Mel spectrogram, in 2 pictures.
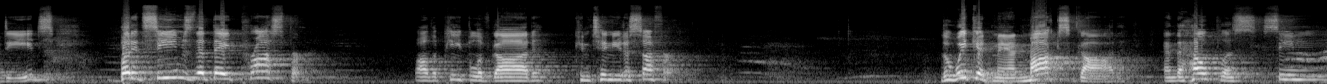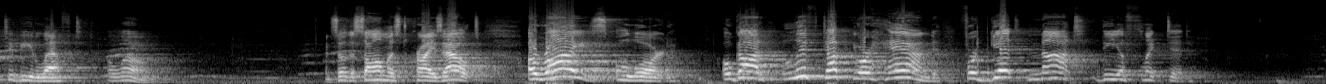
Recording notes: This is the sermon preached at Trinity Lutheran Church in Vallonia, Indiana, on Sunday, April 2nd, 2023, which was Palm Sunday.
